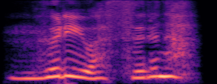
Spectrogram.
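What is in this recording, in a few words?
heal, Japanese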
